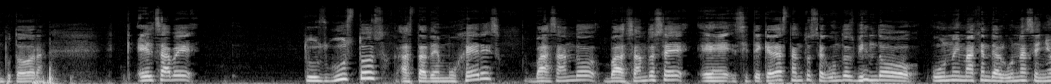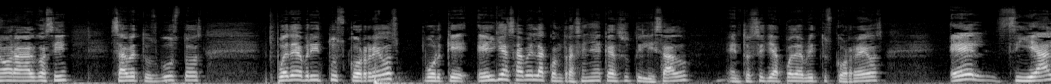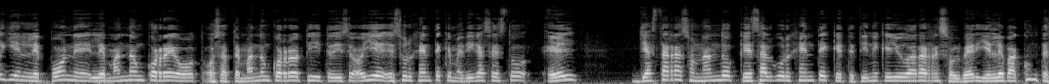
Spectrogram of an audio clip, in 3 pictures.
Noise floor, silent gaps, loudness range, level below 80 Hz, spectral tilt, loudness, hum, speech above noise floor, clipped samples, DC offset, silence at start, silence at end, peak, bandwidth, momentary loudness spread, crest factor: -35 dBFS; none; 2 LU; -36 dBFS; -6 dB/octave; -15 LUFS; none; 21 dB; under 0.1%; under 0.1%; 0 s; 0 s; 0 dBFS; 15.5 kHz; 7 LU; 16 dB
